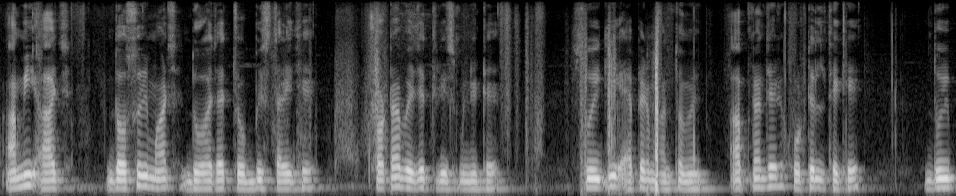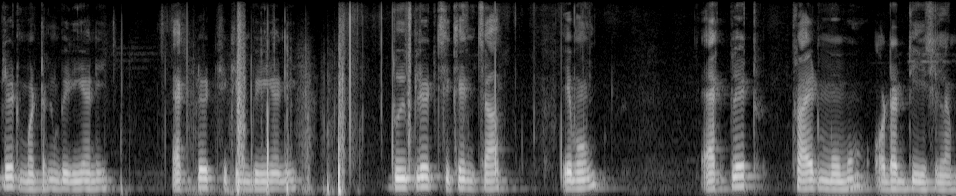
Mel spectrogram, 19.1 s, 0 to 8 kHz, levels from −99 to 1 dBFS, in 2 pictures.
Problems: constant background noise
